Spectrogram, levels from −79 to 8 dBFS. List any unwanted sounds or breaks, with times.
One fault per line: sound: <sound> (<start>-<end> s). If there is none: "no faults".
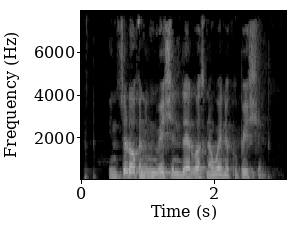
no faults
